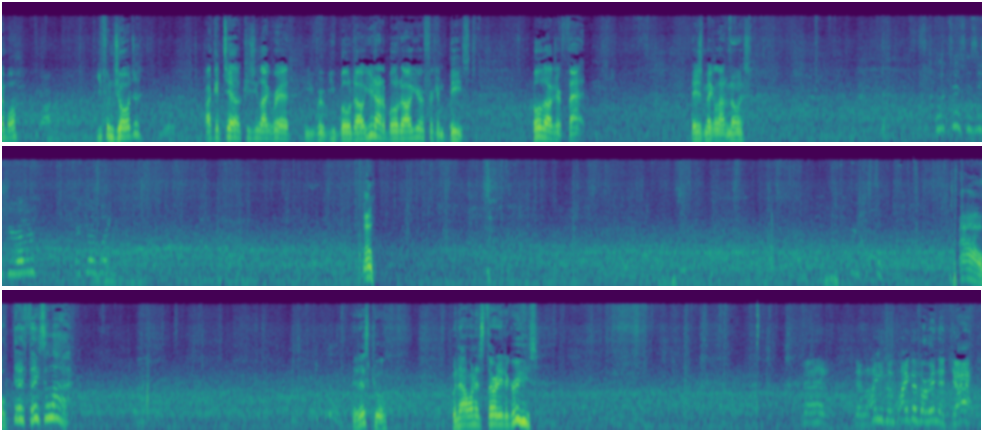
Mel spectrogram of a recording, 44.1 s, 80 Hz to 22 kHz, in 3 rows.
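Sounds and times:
faint outdoor background noise: 0.0s - 44.0s
footsteps through dry leaves: 8.8s - 29.0s, 30.1s - 44.0s.

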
